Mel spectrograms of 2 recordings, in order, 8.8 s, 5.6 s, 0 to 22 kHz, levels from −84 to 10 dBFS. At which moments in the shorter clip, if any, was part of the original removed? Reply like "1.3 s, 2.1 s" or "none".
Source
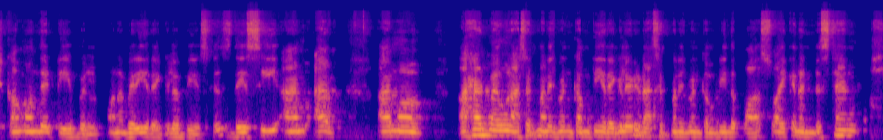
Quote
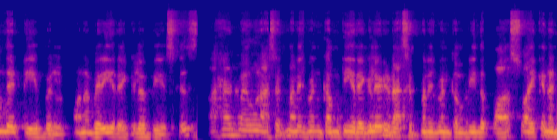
1.8 s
